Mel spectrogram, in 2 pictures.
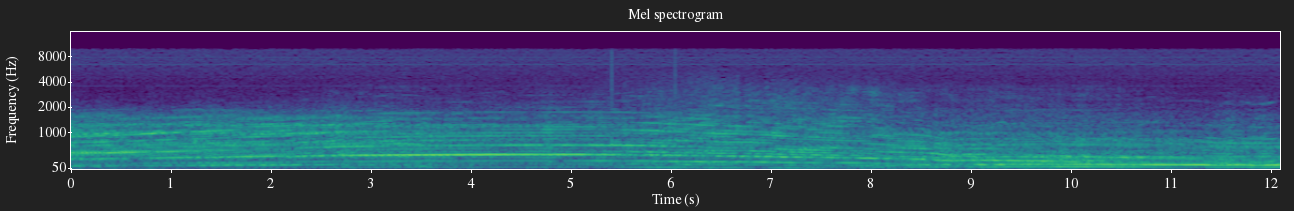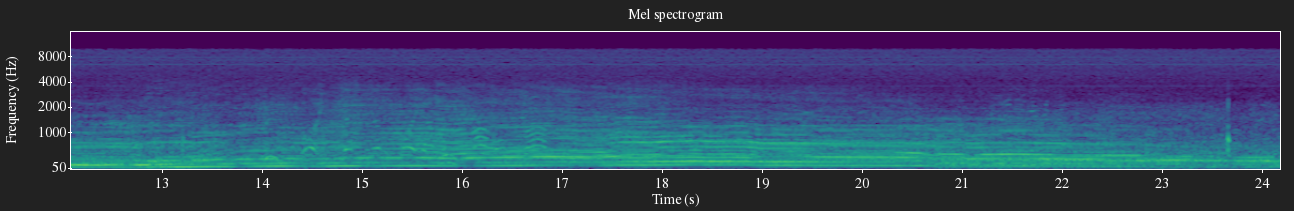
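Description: Pro Gas flat-bottom drag boats race at the 1989 IHBA World Finals at Firebird, their engines a loud, continuous droning roar that rises and falls in pitch throughout.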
